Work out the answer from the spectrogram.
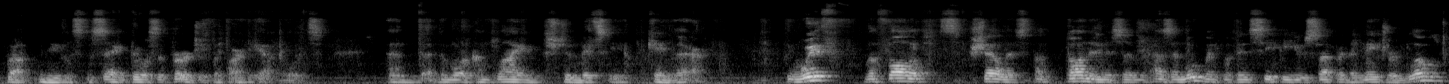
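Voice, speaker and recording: A man's voice: fairly low pitch, darkish tone, a little hiss or hum. An older man with a Ukrainian accent giving an unscripted university lecture, digressing and restarting as he speaks. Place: lecture hall. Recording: roomy sound from a distance.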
